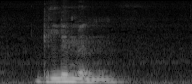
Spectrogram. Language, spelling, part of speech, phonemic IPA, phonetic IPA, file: German, glimmen, verb, /ˈɡlɪmən/, [ˈɡlɪmn̩], De-glimmen.ogg
- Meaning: 1. to shine 2. to glow, to smolder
